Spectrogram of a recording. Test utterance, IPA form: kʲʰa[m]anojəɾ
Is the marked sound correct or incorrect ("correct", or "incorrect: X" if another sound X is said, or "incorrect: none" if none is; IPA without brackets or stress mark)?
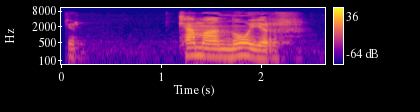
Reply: correct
